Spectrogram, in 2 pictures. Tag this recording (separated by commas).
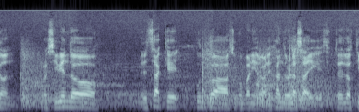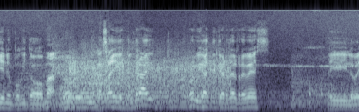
Speech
